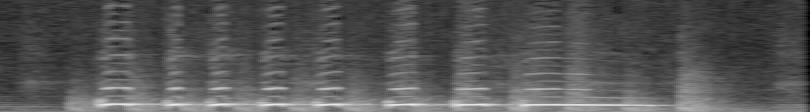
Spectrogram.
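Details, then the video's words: Zebra dove, Bangkok type perkutut: a run of about eight short, clear cooing notes at steady pitch, each with a slight upturn, ending in one long drawn-out coo that fades, followed by a faint extra note. "Perkutut Bangkok Suara Top Markotop"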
